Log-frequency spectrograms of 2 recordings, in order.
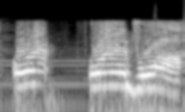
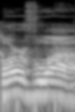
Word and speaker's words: au revoir: How's that pronounced? Au revoir. Au revoir.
